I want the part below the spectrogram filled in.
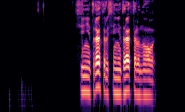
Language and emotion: Russian, neutral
